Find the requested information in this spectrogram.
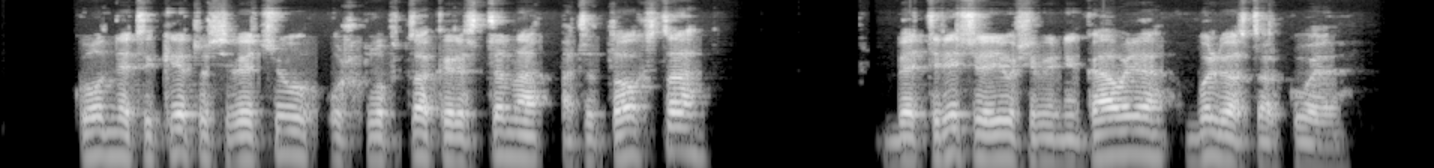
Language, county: Lithuanian, Šiauliai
